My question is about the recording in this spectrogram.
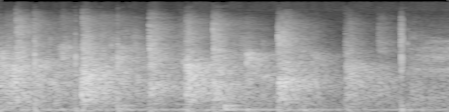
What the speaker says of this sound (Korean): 격려 위로 박수 한번 부탁드리겠습니다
